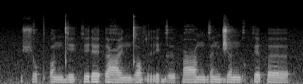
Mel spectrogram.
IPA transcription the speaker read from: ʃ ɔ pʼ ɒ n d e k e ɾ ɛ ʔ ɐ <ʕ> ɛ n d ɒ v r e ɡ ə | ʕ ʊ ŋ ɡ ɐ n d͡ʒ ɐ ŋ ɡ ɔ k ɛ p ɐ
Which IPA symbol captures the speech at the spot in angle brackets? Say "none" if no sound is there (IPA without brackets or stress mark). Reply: ʕ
